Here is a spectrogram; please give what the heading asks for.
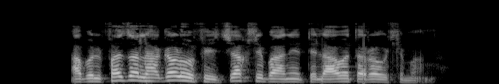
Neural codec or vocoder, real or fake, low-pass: none; real; 7.2 kHz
